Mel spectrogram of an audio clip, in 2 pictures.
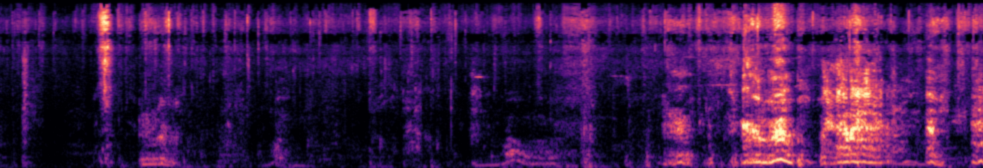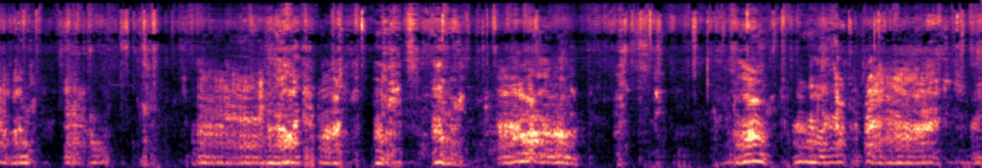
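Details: Jack Russell Terrier named Oscar growling in long rumbling bouts that build from scattered low grumbles into loud, sustained snarls over about twenty seconds, with a person's voice nearby.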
